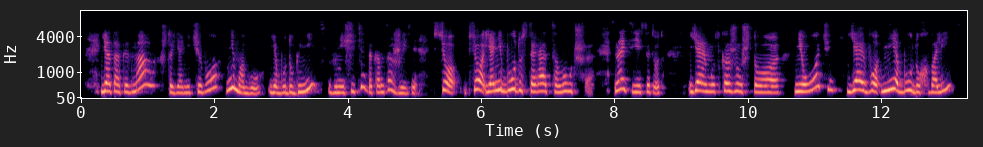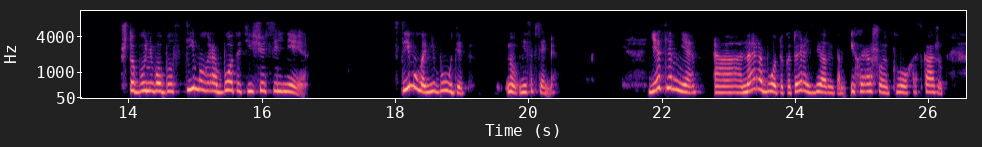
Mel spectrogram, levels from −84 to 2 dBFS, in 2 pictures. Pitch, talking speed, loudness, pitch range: 275 Hz, 150 wpm, -18 LUFS, 245-320 Hz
